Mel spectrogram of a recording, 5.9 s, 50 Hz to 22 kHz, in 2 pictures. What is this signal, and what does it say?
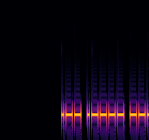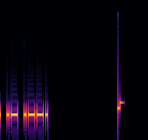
Morse code, heard as a keyed tone, about 28 wpm, 700 Hz. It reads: W1GAP
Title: USA Call Signs - 5 Characters - 2x Character Spacing - 28wpm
